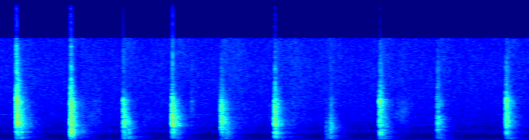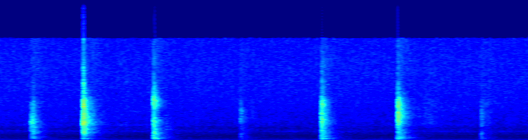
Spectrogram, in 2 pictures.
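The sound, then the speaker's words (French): Footsteps go down wooden stairs as a long, even series of many sharp, knocking treads over a constant low hum. “Quitte le grenier. Descends ces escaliers de bois.”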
